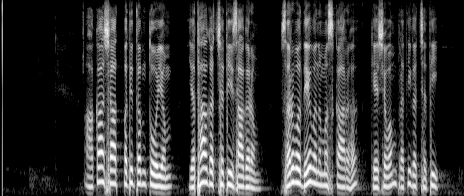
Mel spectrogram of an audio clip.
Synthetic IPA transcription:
aːkaːʃaːt̪̚pɐt̪it̪ɐmt̪oːjɐm | jɐt̪ʰaːɡɐtːʃʰɐt̪iːsaːɡɐɾɐm | sɐɾʋɐd̪eːʋɐnɐmɐskaːɾɐɦɐ̆ | keːʃɐʋɐmpɾɐt̪iɡɐtːʃʰɐt̪i

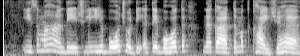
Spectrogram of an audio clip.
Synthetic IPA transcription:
ɪsməɦãːd̪eːʃliːɦbɔːt̪̚t͡ʃʰoːʈiːʔət̪eːbɔːʊt̪nəkaːɾt̪məkʰːaːiːʃɦɛː

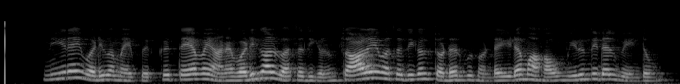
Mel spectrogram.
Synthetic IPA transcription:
niːɾɐɪʋɐɽɪʋɐmɐɪpːɪrkɯt̪eːʋɐjaːnɐʋɐɽɪɣaːlʋɐsɐðɪɣɐɭɯmsaːlɐɪʋɐsɐðɪɣɐɭt̪ɔɽɐɾbɯkɔɳɖɐɪɽɐmaːɣɐʋɯmɪɾɯnd̪ɪɽɐlʋeːɳɖɯm

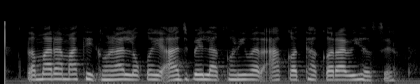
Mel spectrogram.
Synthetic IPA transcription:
t̪əmaɾamãt̪ʰiɡʱəɽ̃alokoeʔad͡ʒbɛɦlaɡʱəɽ̃iʋaɾa̰kət̪ʰakəɾaʋiɦəʃe

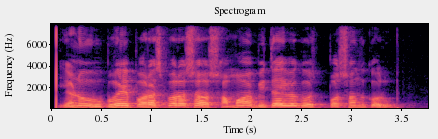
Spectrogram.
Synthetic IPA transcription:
ḛɽ̃uubʱɔepɔɾɔspɔɾɔsɔsɔmɔjɔbit̪aibakupɔsɔnd̪ɔkɔɾṵ

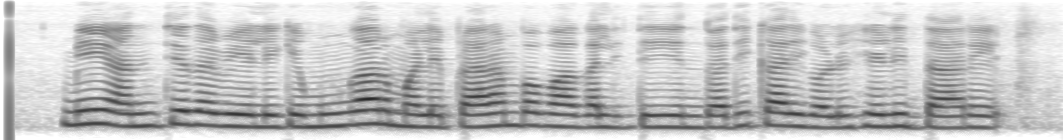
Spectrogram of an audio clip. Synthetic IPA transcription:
meːɐnt̪jɐd̪ɐʋeːɭeɡe̞muŋɡaːɾumɐɭepɾaːɾɐmbʱɐʋaːɡɐlid̪e̞ːnd̪uɐd̪ʱikaːɾiɡɐɭuɦe̞ːɭid̪ːaːɾe̞

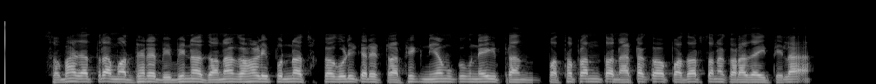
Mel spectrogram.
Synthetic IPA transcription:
sobʱad͡ʒat̪ɾamɔd̪ʱjɔɾebibʱinːɔd͡ʒɔnɔɡɔɦɔɭipuɾnɔt͡ʃʰɔ̥kɔɡuɽikaɾeʈɾapʰiknijɔmɔkunejpɔt̪ʰɔpɾant̪ɔnaʈɔkɔpɾɔd̪ɔɾsɔnɔkɔɾad͡ʒajt̪ʰila̰

